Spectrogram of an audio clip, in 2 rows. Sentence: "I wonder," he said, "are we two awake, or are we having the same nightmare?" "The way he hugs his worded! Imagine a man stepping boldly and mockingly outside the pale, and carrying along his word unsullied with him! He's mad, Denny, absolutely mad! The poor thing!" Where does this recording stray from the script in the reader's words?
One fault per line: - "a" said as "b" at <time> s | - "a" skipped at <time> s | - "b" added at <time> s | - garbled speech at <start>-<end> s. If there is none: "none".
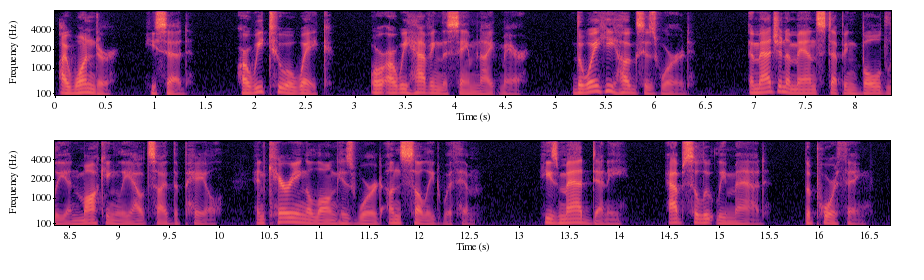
- "worded" said as "word" at 6.1 s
